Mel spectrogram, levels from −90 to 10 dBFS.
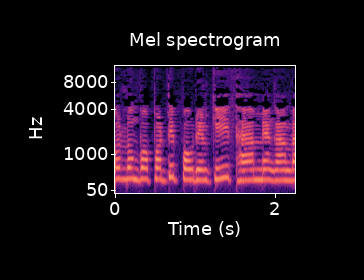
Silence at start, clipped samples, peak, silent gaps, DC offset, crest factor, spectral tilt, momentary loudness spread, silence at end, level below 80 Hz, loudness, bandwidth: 0 s; under 0.1%; 0 dBFS; none; under 0.1%; 16 dB; -3.5 dB/octave; 2 LU; 0 s; -68 dBFS; -16 LUFS; 12 kHz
